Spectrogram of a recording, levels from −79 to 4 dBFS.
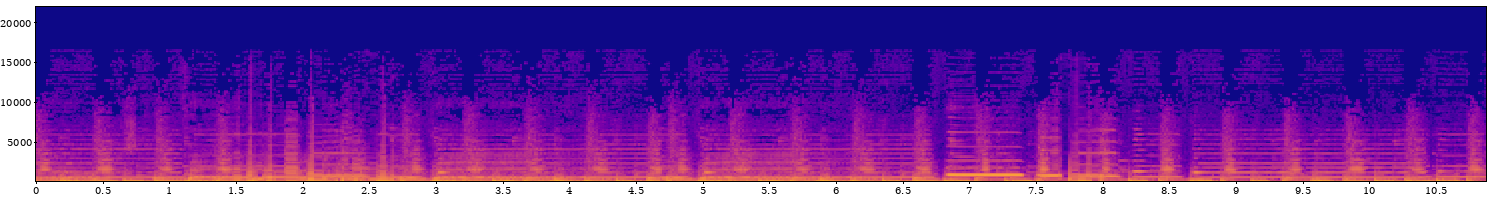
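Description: A music clip with two kinds of fault. From 1.49 to 2.72 s and again from 7.62 to 8.02 s there's robotic sound, a rigid 200 Hz buzz, likely from repeated short buffers, each about 5 ms long. It covers most of the first stretch and nearly all of the second. At 4.65 to 6.64 s a stream segment is repeated: roughly 2 s plays again after a small blip at the jump back, as if the player queued that chunk twice.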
